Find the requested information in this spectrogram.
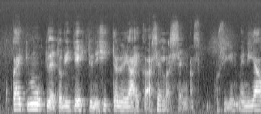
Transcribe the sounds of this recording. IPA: ku kɑikːi muːt tyæt oli tehty ni sitːen oli ɑikɑː selːɑsːeŋ kɑns ku siːn meni jɑ

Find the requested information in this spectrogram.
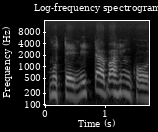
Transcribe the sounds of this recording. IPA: mutː ei mittæːʋ ʋɑhiŋkoː

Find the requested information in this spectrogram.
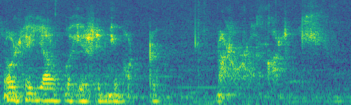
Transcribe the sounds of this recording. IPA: ne olʲ hei jɑlkoihiese nʲiʋotːu nɑruloiŋ kɑns kiː

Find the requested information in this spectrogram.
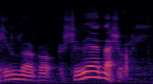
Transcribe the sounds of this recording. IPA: silːoi̯ ko syæmæs oli

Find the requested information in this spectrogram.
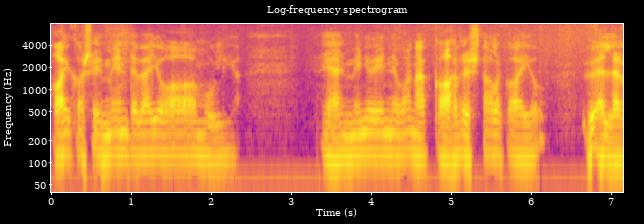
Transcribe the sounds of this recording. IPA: ɑikɑseh mentæʋæ jo ɑːmul jɑ nehæm men jo enːeʋ ʋɑnhɑh kɑhrest ɑlkɑej jo yælːæ

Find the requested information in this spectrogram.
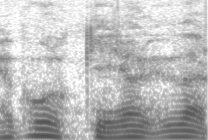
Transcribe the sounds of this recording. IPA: se pulkːiːn olʲ hyʋæ

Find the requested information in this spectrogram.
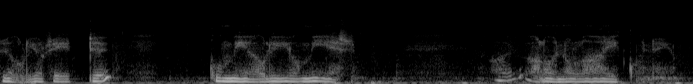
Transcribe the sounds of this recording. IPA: se ol jo siˑtːe ku mie oli jo mies ɑ ɑloin olːɑ ɑikuine jo

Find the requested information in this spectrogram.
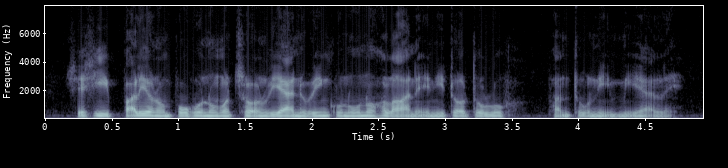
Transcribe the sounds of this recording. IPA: se siːp pɑljon om puhunu mut se on ny jæːny niːŋkun unholɑːn ei niːt ol tulːu pɑntuː niːm miæleː

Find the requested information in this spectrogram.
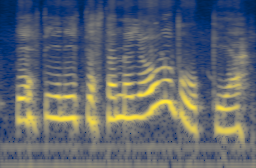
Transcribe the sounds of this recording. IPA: tehtiːn itːestæmːej̆ joulupukːiɑ

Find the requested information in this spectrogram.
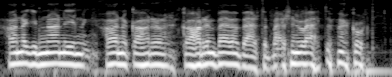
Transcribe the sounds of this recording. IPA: ɑinɑki mnæː niːn ɑinɑ kɑhre kɑhɑrem pæiʋæm pæːstæ pæːsil læhtemæhæŋ koti̥hi̥

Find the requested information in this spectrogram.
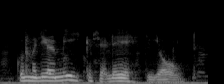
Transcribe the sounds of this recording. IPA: kun em mæ tielæm mihkæ se lehti joutu

